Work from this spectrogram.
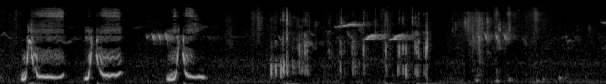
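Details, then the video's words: At breakfast, a red squirrel gives three loud, nasal, down-curving calls, then a burst of dry, rapid clicking chatter; thin high bird notes whistle in the background. "Red squirrel breakfast talks"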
